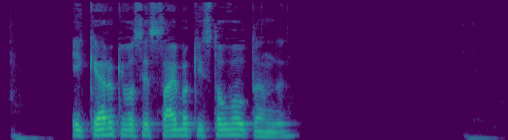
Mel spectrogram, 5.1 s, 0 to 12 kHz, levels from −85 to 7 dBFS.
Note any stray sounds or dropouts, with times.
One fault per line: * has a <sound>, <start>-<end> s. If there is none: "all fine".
all fine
